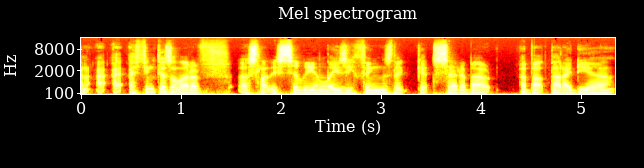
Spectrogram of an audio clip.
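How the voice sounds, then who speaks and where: Dark and mellow in tone, a man talks with an American accent at a medium pitch. His pace is fairly quick. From US Northeast, suburb of Boston. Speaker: opera company executive. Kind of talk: interview. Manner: halting.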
